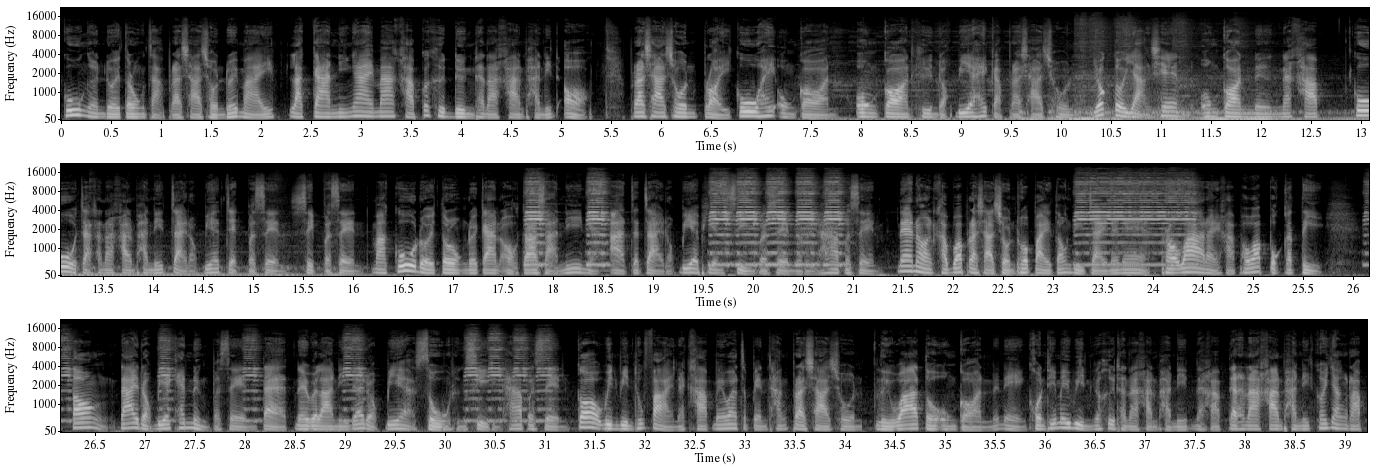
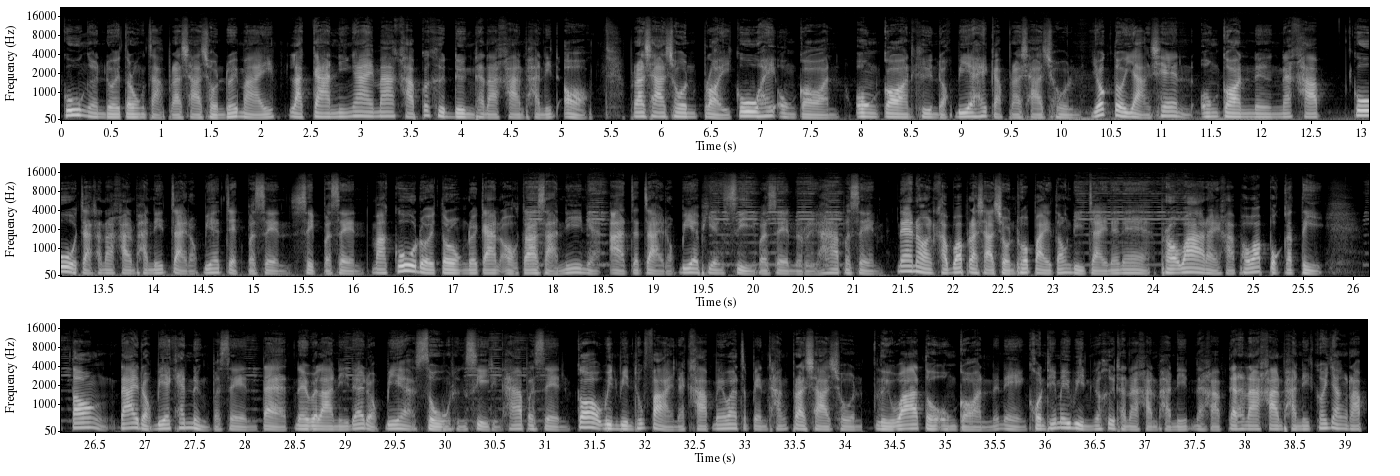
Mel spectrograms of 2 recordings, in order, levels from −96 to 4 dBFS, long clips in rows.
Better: second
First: traffic noise; loud; throughout; 3 dB below the speech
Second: traffic noise; faint; throughout; 20 dB below the speech

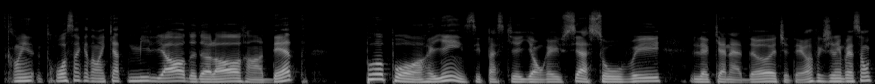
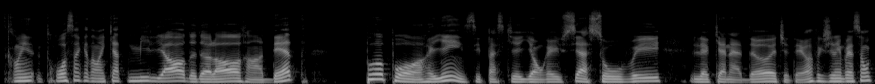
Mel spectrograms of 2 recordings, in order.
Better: neither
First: none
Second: none

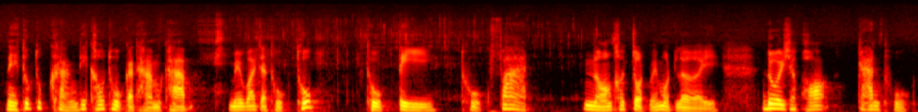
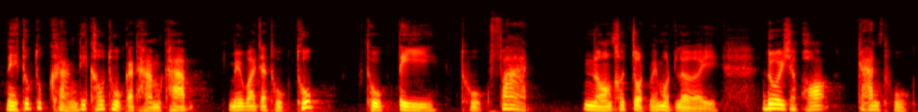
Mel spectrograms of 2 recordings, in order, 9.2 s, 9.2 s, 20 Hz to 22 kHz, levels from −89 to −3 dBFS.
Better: second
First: hiss; faint; throughout; 25 dB below the speech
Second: none

